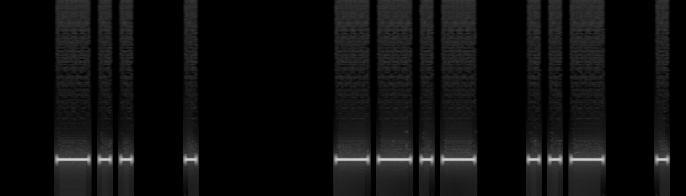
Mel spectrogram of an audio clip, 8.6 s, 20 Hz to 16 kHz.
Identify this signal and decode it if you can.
Morse code, heard as a keyed tone, about 9 wpm, spaced as for 7 wpm, 600 Hz. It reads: DE QUE
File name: CW / 10PPM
